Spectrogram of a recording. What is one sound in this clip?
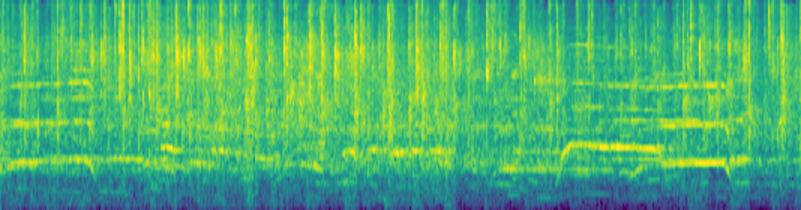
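Young players shout excitedly as they celebrate together.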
